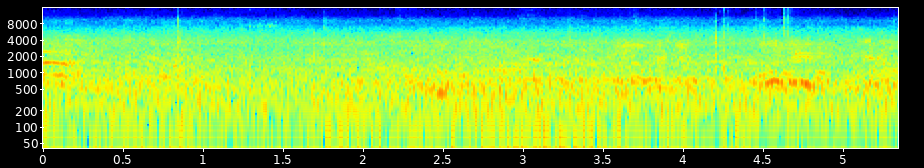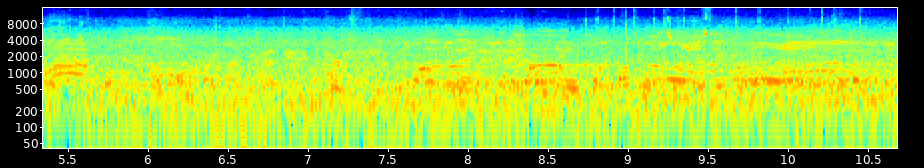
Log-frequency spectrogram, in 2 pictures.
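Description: Short shouted calls from footballers and onlookers over steady crowd chatter during play, with several brief shouts about halfway through and again near the end.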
